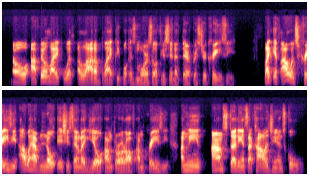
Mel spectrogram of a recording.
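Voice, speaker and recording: Here is a normal speaking voice from a man at a medium pitch. He keeps a moderate pace with ordinary pitch variation. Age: 20s. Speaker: podcast co-host. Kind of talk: casual chat.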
